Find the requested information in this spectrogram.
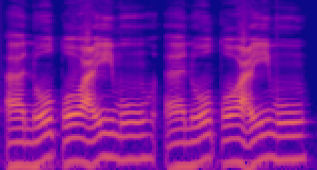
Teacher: Nah maka kita namakan dengan Mad Jaiz munfasil kemudian anu thimu thnya berharakat sukun maka ini kita baca dengan bacaan qolqalah thnya memantul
